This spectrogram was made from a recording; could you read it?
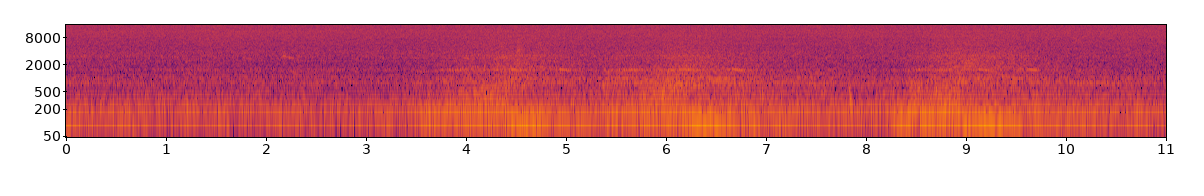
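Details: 2018 Toyota Aygo X-style VVT-i CVT: engine catches and settles into a low, even idle with a couple of gentle rises; smooth and steady, nothing knocking or rattling.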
